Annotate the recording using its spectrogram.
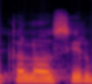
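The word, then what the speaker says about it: connoisseur: उसे कनोसिर बोलते हैं।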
